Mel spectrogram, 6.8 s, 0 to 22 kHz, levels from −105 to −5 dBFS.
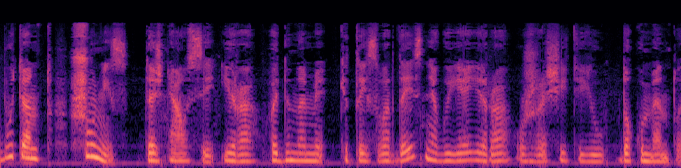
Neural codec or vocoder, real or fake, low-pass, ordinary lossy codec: none; real; 19.8 kHz; AAC, 32 kbps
